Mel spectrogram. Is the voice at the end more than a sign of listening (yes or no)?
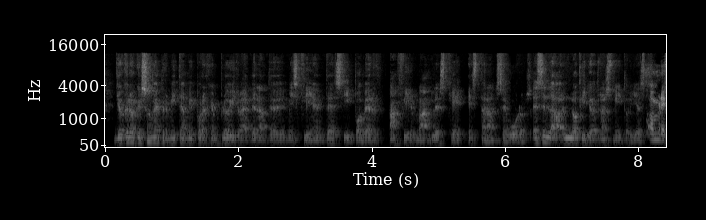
yes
